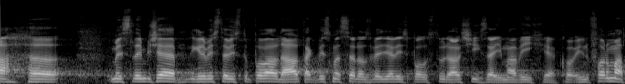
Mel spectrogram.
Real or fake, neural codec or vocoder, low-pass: real; none; 14.4 kHz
